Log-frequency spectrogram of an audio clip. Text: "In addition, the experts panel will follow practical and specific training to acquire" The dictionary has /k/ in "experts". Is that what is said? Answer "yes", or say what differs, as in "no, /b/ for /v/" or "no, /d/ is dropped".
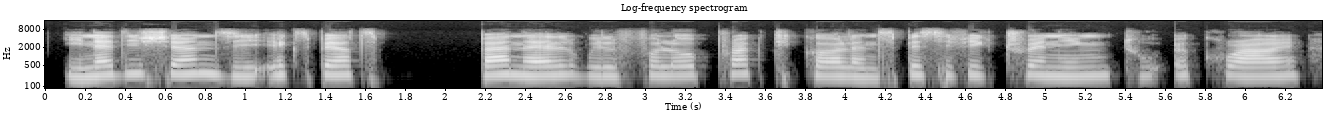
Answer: yes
